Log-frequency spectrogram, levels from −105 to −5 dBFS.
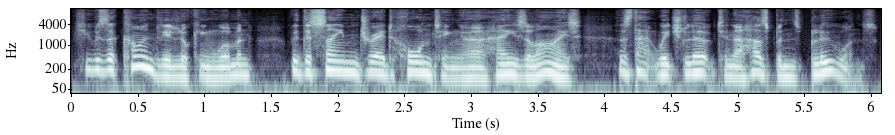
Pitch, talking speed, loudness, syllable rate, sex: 140 Hz, 225 wpm, -17 LUFS, 5.5 syllables/s, male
